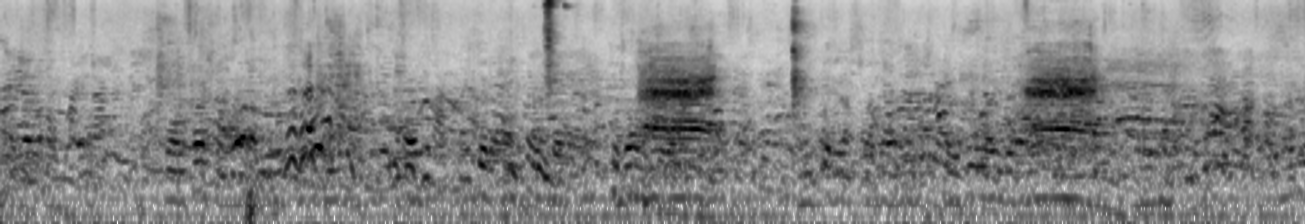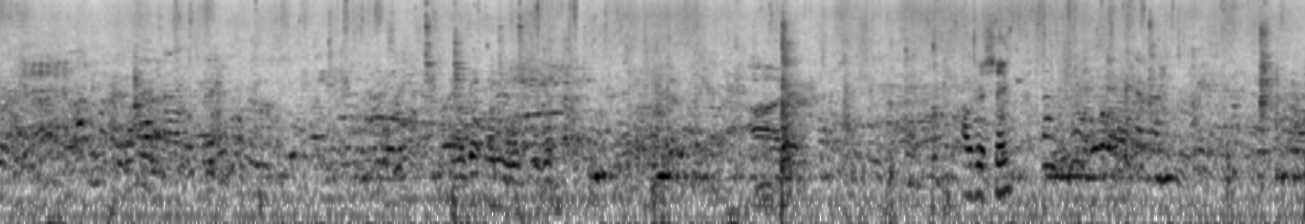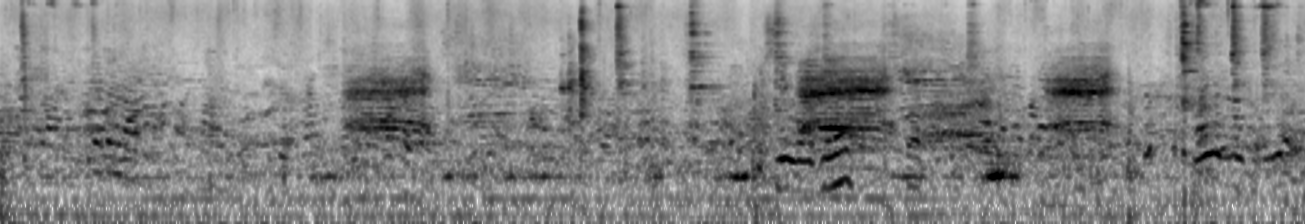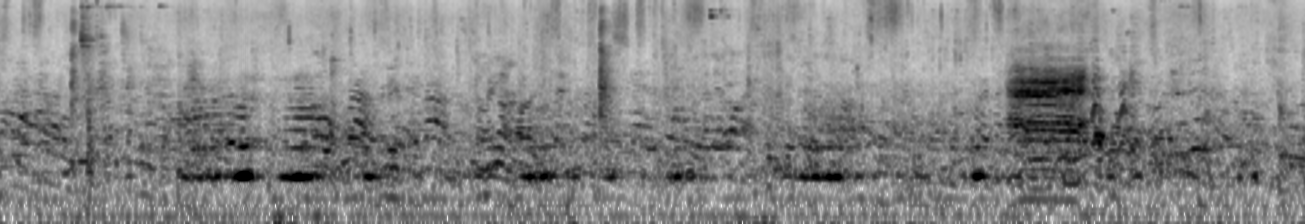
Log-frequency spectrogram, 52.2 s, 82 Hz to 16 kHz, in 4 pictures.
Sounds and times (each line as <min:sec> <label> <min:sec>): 0:06.4 sheep 0:07.3
0:10.0 sheep 0:14.9
0:25.7 sheep 0:32.4
0:33.0 sheep 0:52.1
